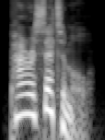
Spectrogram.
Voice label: "paracetamol", English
